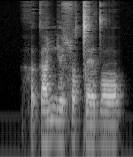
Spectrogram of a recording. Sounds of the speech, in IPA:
hɐka ɲɪ ɬɔǀɛ d̪ɔ

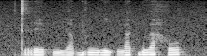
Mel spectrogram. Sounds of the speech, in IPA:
treː˨˩p̚mi˩˦a̯bɯ˧ŋ li˨˩ʔ ŋa˦˥k̚wɯ˥˩a̯ ho˦˥k̚

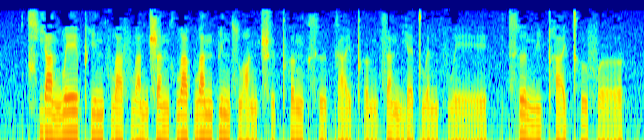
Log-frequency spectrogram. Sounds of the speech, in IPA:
t͡ɕʰjä˥˩n̪we˥ɪ̯ pʰi˥nfwä˧˥fwa˨˩nʂa˥˧n xwä˥˩pwa˥npi˥˩n swɑ˨˩ŋʈ͡ʂʰɻ̩˦ pʰɤ˥˩ŋ t͡sʰɹ̩˨˩ka˧˥ɪ̯pʰɤ˨˩ŋsa˥˧n jɛ˥˩t̪wə˧˥n fwe˨˩˦ɪ̯ | t͡sʰɹ̩˥˩n̪i˧˥ pʰa˧˥ɪ̯kʰu˧˥fɤ˨˩˦

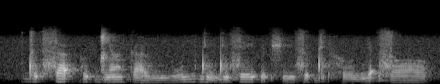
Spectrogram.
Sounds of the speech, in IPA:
dʊ˦ʔsʰä˦ʔ kʊ˦ʔd͡ʑã˦ka˨ʊ̯ni˨ wi˦dĩ˦˨dĩ˦˨sʰe˦ ʔɪ˦ʔʃĩ˨ sʰʊ˦ʔdɪ˦ʔho˨ɲä˦ʔ zɔ˦

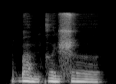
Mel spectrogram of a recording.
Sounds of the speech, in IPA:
ɓa˨˩˨mkə˨˩˨j ʂəː˨˩

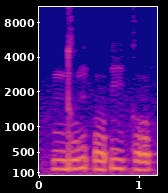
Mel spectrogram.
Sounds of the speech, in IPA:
nduŋ ʔoʔ iko

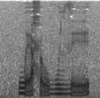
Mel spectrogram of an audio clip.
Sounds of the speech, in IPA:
wɛ̰ħo̰vulʲ ðḛ

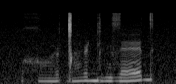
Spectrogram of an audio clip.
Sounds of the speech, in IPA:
xɔ̤ɭɡ͡ǀa̤ɭɡʲə̤ɳ zɛd

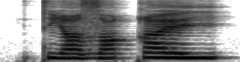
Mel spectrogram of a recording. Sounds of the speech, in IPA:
t̪izˤɯ qɛj

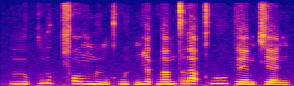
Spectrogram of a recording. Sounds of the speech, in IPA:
ru˨˩ʔkru˥˩k̚t͡ɕʰɔː˧ŋmɯː˩˦ŋ kʰwɯ˨˩k̚mi˧a̯kwa˦˥m tra˥˩ʔ kʰwuː˥˩kɛː˧mt͡ɕɛː˧ŋ

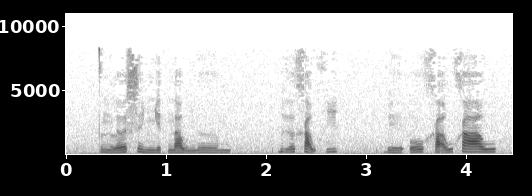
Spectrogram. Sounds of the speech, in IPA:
t̪ə˧˩nləː˨˦sɛ̤˨˩ɲe˨˩t̚ na˧˩wnə̤ː˨˩m | ɓɨ̰˧˥ə̯xa̰˧˨wxi˦˥k̚ | ɓe̤˨˩ʔo˧ xa̰˧˥wxa˧w

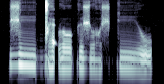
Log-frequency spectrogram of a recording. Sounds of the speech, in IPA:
ʒiː ɡ͡ǀæʔðoːkyʒ ðɔ̤ʃkiːw

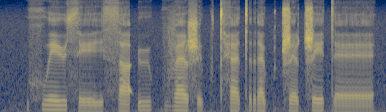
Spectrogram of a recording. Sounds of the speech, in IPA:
xʷeː˦y̯ seː˩i̯ sa˨ʔʉː˦kʷ væ˦ʂe˩kʷtʰæ˦træ˦kʷ ʈ͡ʂɛ˦ʈ͡ʂe˥tɛː˨

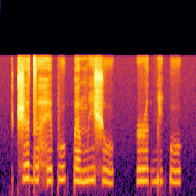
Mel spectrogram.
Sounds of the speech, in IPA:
t͡ʃədə hepuk͡pɜ miʃu | ɹəɡ͡bik͡pu

